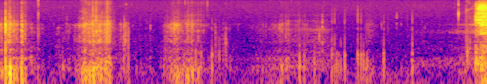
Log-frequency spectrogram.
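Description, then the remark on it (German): Crisp crunching of someone biting and chewing a pretzel, with repeated crackly bites and chewing in an irregular rhythm, no talking. “Ja, schreibt uns in die Kommentare, ob man das Brezel knuspern hört und ob ich das sein lassen soll.”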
